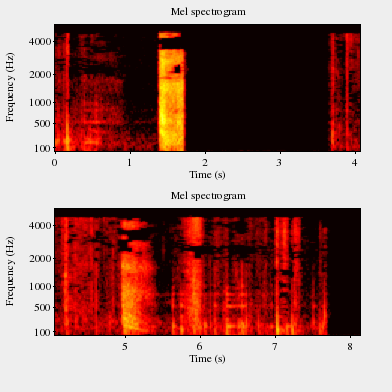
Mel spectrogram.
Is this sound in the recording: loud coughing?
yes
